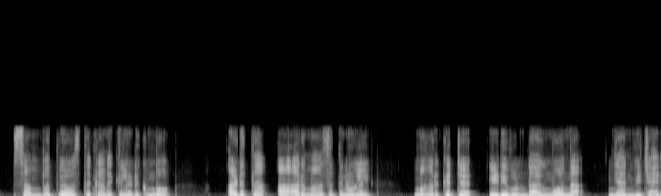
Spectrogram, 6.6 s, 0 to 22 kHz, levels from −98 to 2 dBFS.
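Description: Nothing is technically wrong with this speech recording; it has passed through a Speex encoder at a high setting, and its content stops near 7.6 kHz.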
